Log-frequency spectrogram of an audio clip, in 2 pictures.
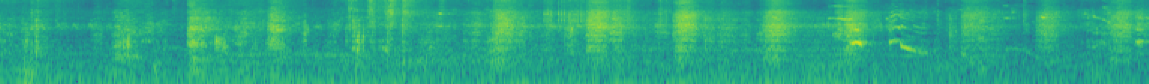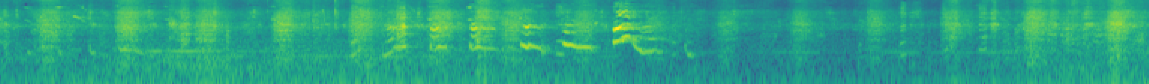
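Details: XL American Bully pitbull exercising on a spring pole gives rapid, shallow panting with short high whines and yips mixed in, the breaths quickening and loudest near the twelve-second mark.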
